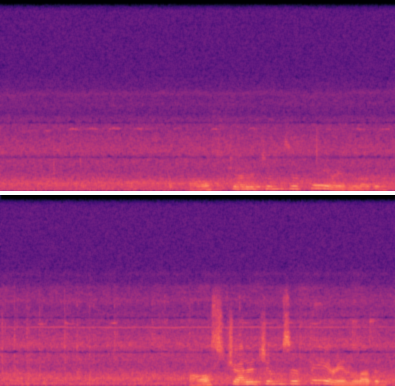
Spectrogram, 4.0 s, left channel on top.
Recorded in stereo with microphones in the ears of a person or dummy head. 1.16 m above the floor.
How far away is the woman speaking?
About 1.5 m.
